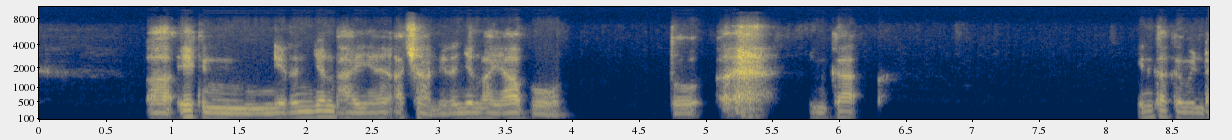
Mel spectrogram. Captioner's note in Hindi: गला साफ़ करने की आवाज़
